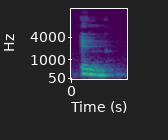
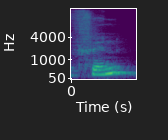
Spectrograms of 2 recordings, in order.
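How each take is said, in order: First: The word begins without any F sound. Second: The word begins with an F sound. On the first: "We lose the F noise completely whenever the H specialty goes in" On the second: "Finn is blonde"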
